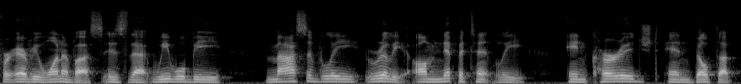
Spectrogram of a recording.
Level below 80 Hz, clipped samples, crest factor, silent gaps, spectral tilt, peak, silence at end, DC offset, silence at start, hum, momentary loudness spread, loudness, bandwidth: -56 dBFS; under 0.1%; 18 dB; none; -7 dB/octave; -8 dBFS; 0.1 s; under 0.1%; 0 s; none; 9 LU; -26 LUFS; 13 kHz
